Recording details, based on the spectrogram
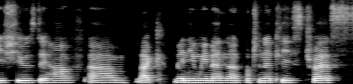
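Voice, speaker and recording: In a French accent, a woman speaks very slowly at a fairly low pitch with monotone, flat intonation. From France. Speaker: aromatherapist. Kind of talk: interview. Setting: podcast recording. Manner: halting, many fillers.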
